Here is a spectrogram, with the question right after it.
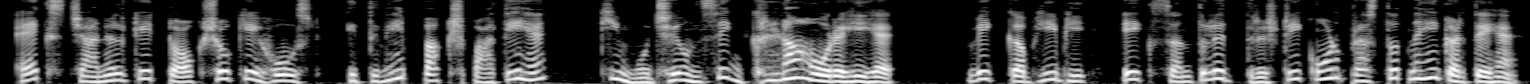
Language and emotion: Hindi, disgusted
